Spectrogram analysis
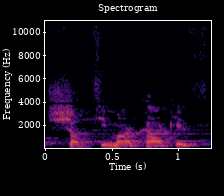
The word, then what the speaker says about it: Chatzimarkakis: the more important topic it's a great name yargo shatsi markakis but i grew up in germany so it's a german pronunciation of it thanks very much thank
